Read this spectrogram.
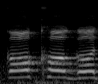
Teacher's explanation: હવે આ જે સૌથી મહત્વનો જો ભાગ હોય ને તો એ ઉચ્ચારણ પ્રક્રિયાની ભાગ ભજવવાની અંદર, ધારો કે હું તમને કહું તો કે ઉચ્ચારણ, ધારો કે ક ખ ગ છે તો એને આપણે કંઠ્ય વ્યંજનો કહીએ છીએ. કેમ કે એ કંઠમાંથી ઉચ્ચારાતા સ્વરો છે.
